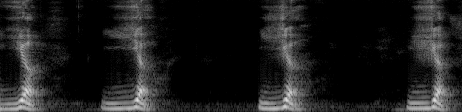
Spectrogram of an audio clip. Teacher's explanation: य को बोलने पर जीभ का जो फ्रंट वाला भाग है वो हार्ड पैलेट को टच करता है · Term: पैलेटल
